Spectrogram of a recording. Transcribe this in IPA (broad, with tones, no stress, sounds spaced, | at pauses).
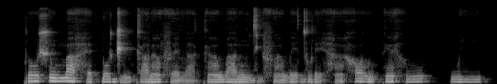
ɾ o˦ ʃ ũ˦ m a˦˨ h ɛ˨ k͡p o˧ d͡ʒ ĩ˨ k a˨˦ ɾ ã˧ f ɛ˨ l a˨ k ã˧ w a˧ ɾ ũ˧ d i˨ f ã˧ w e˧ d u˧ ɾ e˨ h ã˨˦ h ɔ˦ l u˧ k ɛ̃˦ h u˦ | w i˧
